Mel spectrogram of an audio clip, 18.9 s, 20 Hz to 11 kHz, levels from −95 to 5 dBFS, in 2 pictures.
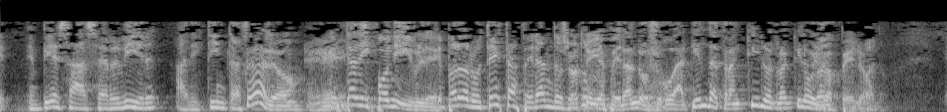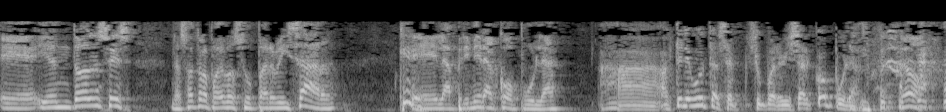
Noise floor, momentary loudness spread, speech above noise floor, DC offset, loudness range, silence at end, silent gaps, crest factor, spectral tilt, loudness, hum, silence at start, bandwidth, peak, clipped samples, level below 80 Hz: -48 dBFS; 6 LU; 29 dB; under 0.1%; 3 LU; 0 s; none; 14 dB; -9 dB/octave; -19 LUFS; none; 0 s; 6 kHz; -6 dBFS; under 0.1%; -44 dBFS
